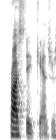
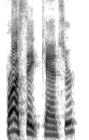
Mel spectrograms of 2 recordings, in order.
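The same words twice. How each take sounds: First: "prostate" slurred, the p swallowed; stumbled word. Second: "Prostate" said clearly with a crisp opening p; clean retake. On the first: Vlogger stumbling over "prostate" on air, slurred. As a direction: trip over "prostate", dropping the opening p. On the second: Vlogger fixing his stutter on "Prostate", clear crisp retake. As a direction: reset and hit the p of "Prostate" cleanly. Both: Real, not acted. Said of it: "stuttered three times".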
